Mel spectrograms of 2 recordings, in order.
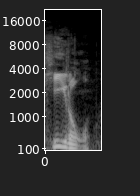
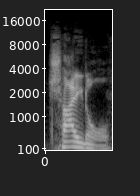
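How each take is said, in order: First: The name begins with an 'h' sound. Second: The name begins with a 'ch' sound. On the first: The speaker calls it right. "before I found out it was like Heedle" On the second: The speaker calls it wrong. "I was pronouncing it like Chidel for a long time"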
